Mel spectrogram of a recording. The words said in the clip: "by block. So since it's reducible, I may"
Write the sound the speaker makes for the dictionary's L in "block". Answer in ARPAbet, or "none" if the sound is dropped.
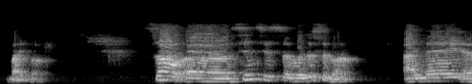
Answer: none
